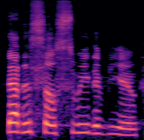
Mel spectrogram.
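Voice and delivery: normal talking voice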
